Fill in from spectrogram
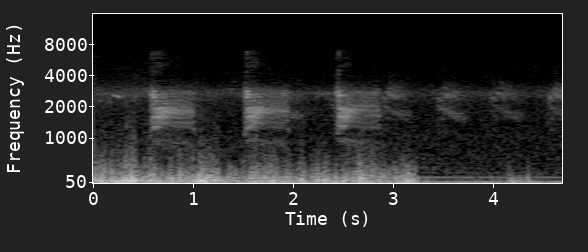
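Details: Hooded crows at a goshawk nest in Riga, Latvia, fighting on 10 April 2021, caught by a nest camera: three hoarse drawn-out caws roughly one second apart amid heavy wind buffeting and rumble.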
